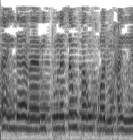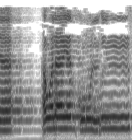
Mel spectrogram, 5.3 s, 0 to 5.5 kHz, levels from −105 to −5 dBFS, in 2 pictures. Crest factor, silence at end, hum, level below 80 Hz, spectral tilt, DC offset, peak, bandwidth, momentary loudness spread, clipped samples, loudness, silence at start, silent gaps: 14 dB; 0 s; none; -74 dBFS; -7 dB/octave; under 0.1%; -10 dBFS; 5 kHz; 7 LU; under 0.1%; -25 LUFS; 0 s; none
